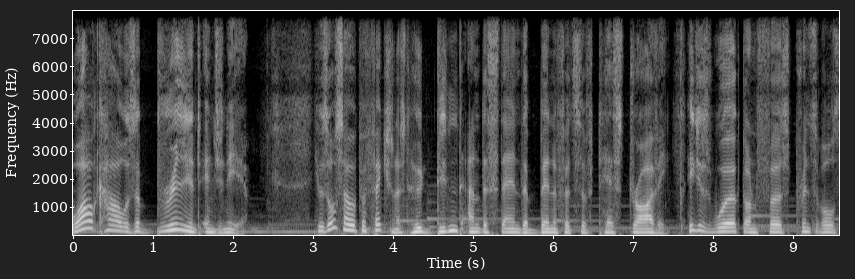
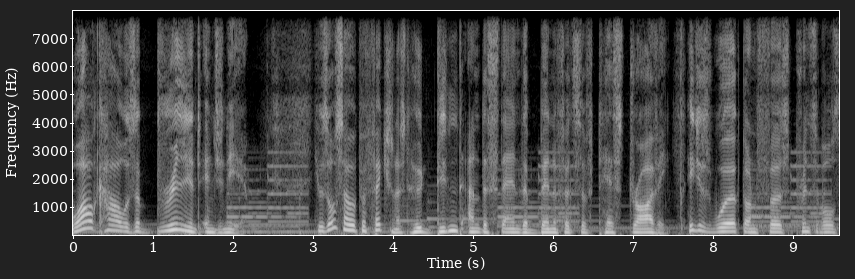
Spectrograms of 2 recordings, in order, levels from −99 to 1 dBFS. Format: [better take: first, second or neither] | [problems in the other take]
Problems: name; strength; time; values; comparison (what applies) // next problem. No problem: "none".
first | background sound (Electric guitar); 16 dB below the speech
